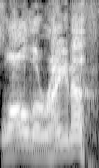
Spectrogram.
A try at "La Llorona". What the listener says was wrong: There's 2 L's. You got to roll that L.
